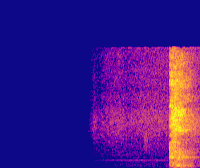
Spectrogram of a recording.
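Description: Silence, then faint room tone from about a second in, then a single loud, short cough near the end.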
